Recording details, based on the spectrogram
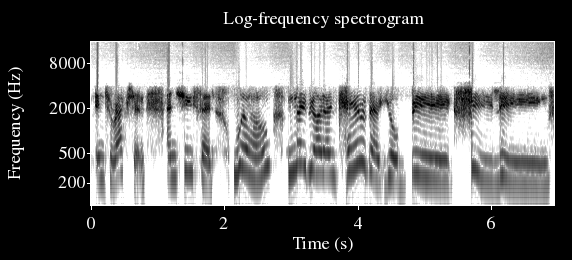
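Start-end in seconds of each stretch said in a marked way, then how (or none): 2.1-6.9 slow, drawn-out mock petulance; retold sneering put-down; mocking childish retort. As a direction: drag each word out like a sulky child. Quoting a couple's spiteful exchange.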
